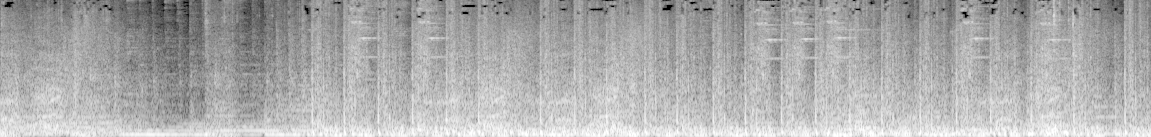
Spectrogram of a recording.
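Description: Starting weapon fire in the shooter game Gunfire Reborn, a steady stream of rapid gunshots with mechanical clatter and booms running continuously over dense game sound, with a voice talking faintly underneath.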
